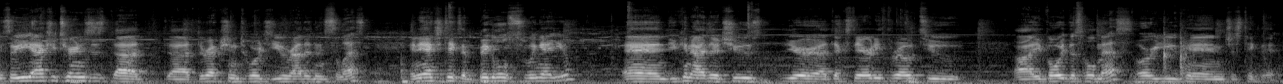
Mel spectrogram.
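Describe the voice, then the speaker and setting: A man's voice: mid-range voice, normal speed, fairly bright tone. A young man narrating as dungeon master, rambling with lots of fillers and restarts. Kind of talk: narrating a tabletop game. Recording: echoey room with faint music.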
